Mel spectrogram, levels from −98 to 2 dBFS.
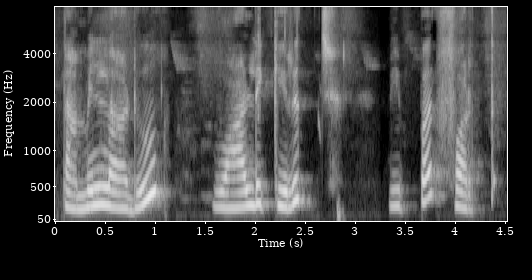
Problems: constant background noise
